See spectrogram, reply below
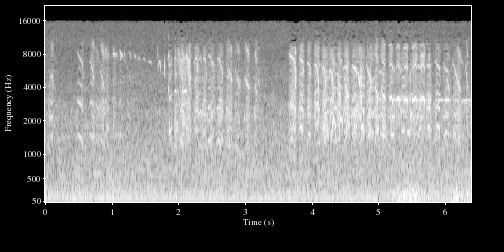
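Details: Splendid fairywren of the black-backed subspecies melanotus, Victoria, Australia, December 2017: a thin descending series of high notes, then two bursts of rapid high reeling trills, the second louder and longer, over a faint low hum.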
